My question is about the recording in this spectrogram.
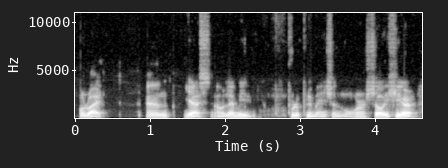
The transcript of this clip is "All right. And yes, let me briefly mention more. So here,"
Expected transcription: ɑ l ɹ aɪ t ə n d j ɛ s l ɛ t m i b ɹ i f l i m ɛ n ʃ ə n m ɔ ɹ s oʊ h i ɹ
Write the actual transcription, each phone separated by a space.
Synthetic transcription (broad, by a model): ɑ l ɹ aɪ t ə n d j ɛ s l ɛ t m i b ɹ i p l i m ɛ n ʃ ə n m ɔ ɹ s oʊ h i ɹ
